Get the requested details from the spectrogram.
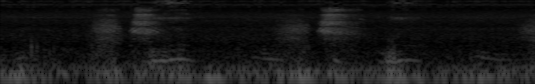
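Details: Sleeping newborn making sucking motions in a dream: soft, regular snuffly breaths with faint snoring against a low background rumble; ordinary noisy newborn sleep breathing and snoring.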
